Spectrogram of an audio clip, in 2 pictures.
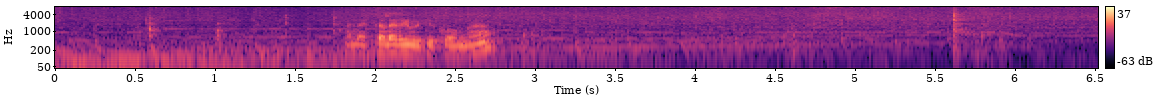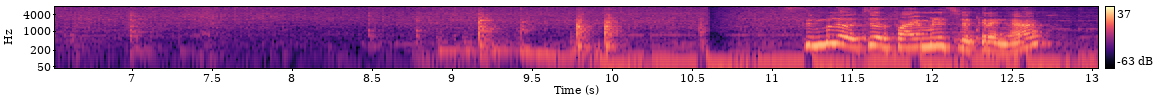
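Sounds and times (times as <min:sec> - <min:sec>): mushrooms sizzling in a frying pan: 0:00.0 - 0:12.8
spatula knocking on pan: 0:08.8 - 0:10.2.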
